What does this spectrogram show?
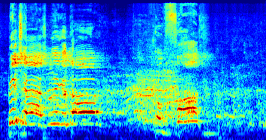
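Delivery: father yelling at son over Capri Suns, mock furious. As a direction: blow up at a cheeky eight-year-old.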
